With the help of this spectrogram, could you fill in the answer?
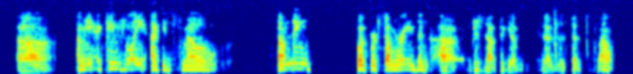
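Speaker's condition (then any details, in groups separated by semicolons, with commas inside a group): Cerebral palsy; voice sound affected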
